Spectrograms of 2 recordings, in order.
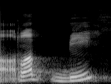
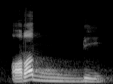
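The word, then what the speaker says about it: رَبِّ: Ya, misalnya Rabbi. Nah, gini cara bacanya. Rabbi. Rabbi. Tanpa dikolkolahkan dulu karena dia tasydid aslinya.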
